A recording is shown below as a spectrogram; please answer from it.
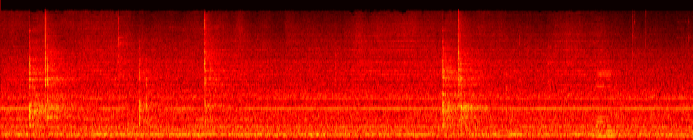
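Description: Paper wipe rubbing and being handled around a flywheel meat slicer's blade and guard, with a few light knocks and clicks against the metal, about half a second, three and seven seconds in, over a steady background hum.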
